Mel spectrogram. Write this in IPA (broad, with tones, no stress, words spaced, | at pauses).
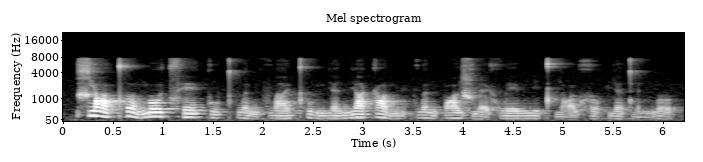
ɕjɑ˥˧ʊ̯ t̪ʰɤ˥˩n̪o˥ʊ̯ t͡sʰe˥ɪ̯ku˧˥t̪ʰwə̰˨˩n fwa˧˥ɪ̯t̪ʰu˥˩n̪jɛ˧˥n jä˥˧kɑ˥˩ʊ̯my̰˨˩ kwə˥˩npɑ˥ʊ̯ɕɥɛ̰˨˩ xwe˥ɪ̯n̪i˥˩t̪ʰjɑ̰˨˩ʊ̯xɤ˥˧ pjɛ˥˩t̪ɥɛ˩nn̪ɤ˥˩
